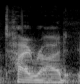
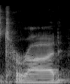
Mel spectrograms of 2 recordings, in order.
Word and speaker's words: Tyrod: That is how it's pronounced. It's not Tyrod. It's Tyrod.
